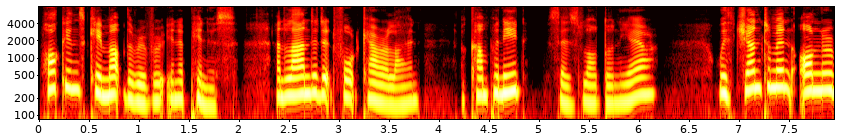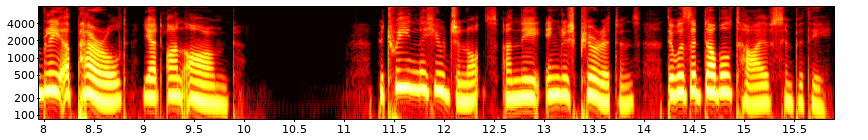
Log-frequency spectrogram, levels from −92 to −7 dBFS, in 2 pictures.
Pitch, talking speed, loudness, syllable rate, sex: 215 Hz, 135 wpm, -19 LUFS, 5.6 syllables/s, female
